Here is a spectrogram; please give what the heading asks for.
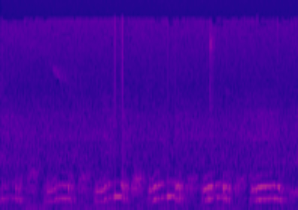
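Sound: pigeon cooing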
